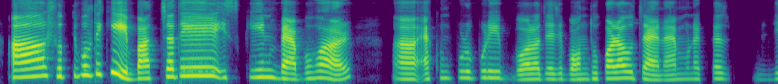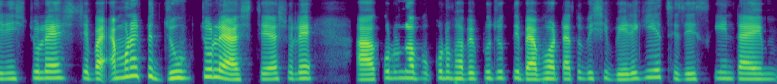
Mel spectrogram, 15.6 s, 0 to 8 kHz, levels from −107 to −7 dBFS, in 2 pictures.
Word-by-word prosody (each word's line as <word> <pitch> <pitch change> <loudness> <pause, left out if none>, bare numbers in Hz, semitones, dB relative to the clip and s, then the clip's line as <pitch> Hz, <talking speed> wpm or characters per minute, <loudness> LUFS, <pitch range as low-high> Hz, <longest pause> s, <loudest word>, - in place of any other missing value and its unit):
আ - - +11 0.4
সত্যি 290 +1 -2
বলতে 335 +2 +2
কি? 415 - +9 0.2
বাচ্চাদের 275 +9 +4 0.4
screen 255 +2 -3 0.2
ব্যবহার 205 0 +4 0.6
আ - - +2 0.3
এখন 230 +3 -14
পুরোপুরি 235 0 -6 0.3
বলা 185 +2 +1
যায় 190 0 -6
যে - - -11
বন্ধ 185 +1 -5 0.2
করাও 215 +1 +4
যায় 175 -4 +3
না। 165 - -5
এমন 195 +1 -16
একটা 195 +2 -11 0.6
জিনিস 205 +1 -10
চলে 230 0 -4
আসছে 230 0 -15
বা 205 - +2
এমন 255 +6 -2
একটা 300 0 -6 0.2
যুগ 230 +2 -2 0.2
চলে 270 -3 0
আসছে 185 +1 -13
আসলে 210 +1 -7 0.6
আ - - +2 0.2
কোনো 230 -1 -11
না 225 - 0
পো 205 - -19
কোনোভাবে 210 -3 -7
প্রযুক্তির 225 0 -12
ব্যবহারটা 200 +2 -2
এত 210 - -34
বেশি 210 +2 -15
বেড়ে 180 +3 -7
গিয়েছে, 255 0 -11
যে 190 - -9
screen 215 0 -15
টাইম 195 -1 -2
215 Hz, 165 wpm, -20 LUFS, 195-235 Hz, 0.6 s, আ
